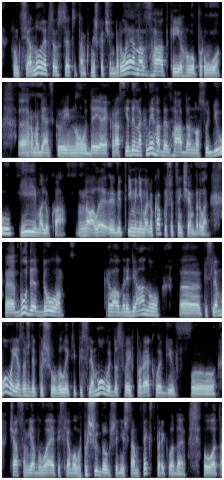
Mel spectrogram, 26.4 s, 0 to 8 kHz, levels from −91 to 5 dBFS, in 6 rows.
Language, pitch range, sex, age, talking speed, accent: Ukrainian, 115-155 Hz, male, 20-39, 125 wpm, native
